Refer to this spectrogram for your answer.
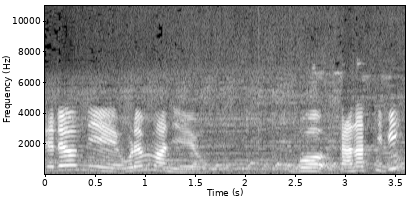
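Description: A woman's voice: on the high side, animated, measured pace, muffled recording. Playful young woman talking through a mask. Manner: playful, teasing, greets viewers brightly. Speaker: vlog host, group member. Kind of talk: casual chat on a food vlog. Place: crowded food spot while waiting in line. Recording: loud crowd and music behind. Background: crowd chatter and music.

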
